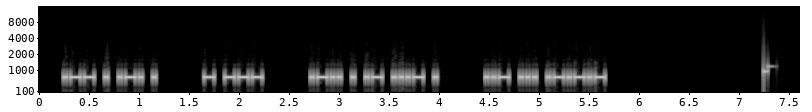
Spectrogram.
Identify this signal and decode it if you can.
Morse code, heard as a keyed tone, about 36 wpm, 700 Hz. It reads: WERE TO LEAVE US.
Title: 2x Word-Spacing - Sentences from Top 400 Words - 35wpm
